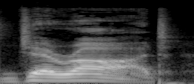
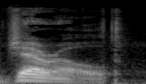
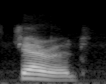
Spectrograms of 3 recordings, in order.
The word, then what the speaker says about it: Gerard: PS his name is Gerard not Gerald yeah so so that's us to all apparently his name is Gerard Butler not Gerald Butler I think you pronounced it the Scottish way which is Jared you Jared Jared Jared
